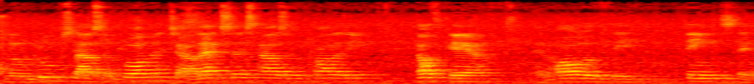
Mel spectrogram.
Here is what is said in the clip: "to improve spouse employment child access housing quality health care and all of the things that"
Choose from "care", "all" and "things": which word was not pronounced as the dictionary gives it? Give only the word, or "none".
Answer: none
